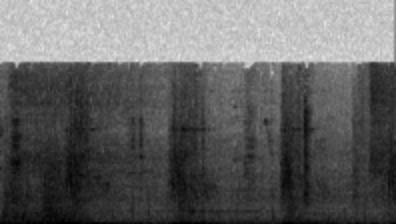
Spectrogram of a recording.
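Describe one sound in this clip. Gunfire and bullets burst in a video game.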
